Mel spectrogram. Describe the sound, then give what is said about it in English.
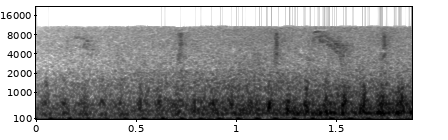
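Helicopters work over a lake to fight a wildfire, dipping down to fill water buckets. They make a steady, loud rotor drone with a throbbing low thump beneath a broad engine rush. “Over the lake, helicopters dip down to fill buckets with water to dump on the side of the fire nearest the resort.”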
